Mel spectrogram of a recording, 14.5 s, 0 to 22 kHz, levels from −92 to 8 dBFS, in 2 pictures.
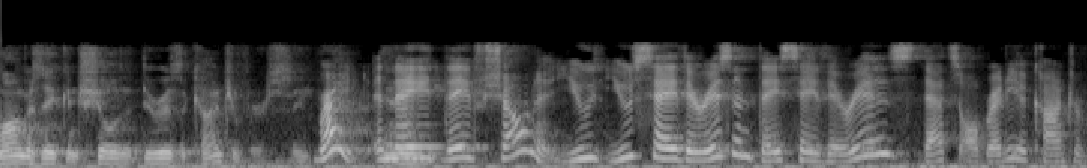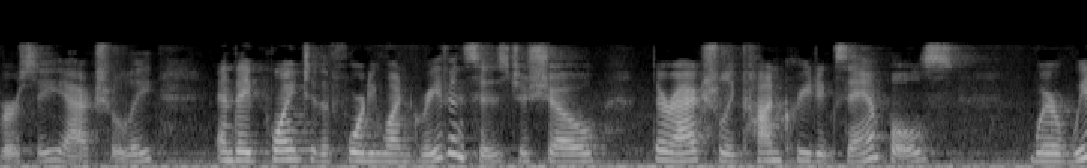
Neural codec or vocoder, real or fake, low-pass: autoencoder, 48 kHz, 128 numbers a frame, DAC-VAE, trained on Japanese speech; fake; 7.2 kHz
